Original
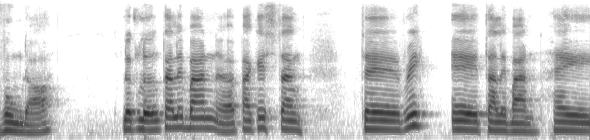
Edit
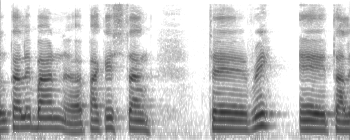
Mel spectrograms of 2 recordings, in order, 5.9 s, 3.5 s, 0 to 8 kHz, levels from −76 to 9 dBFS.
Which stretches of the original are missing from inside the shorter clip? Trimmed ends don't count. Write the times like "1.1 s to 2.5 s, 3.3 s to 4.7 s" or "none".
none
